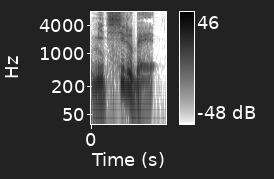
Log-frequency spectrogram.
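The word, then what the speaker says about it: 五稜星: 今回はコナン 100 万ドル道しるべ、あ、五稜郭の五稜に星と書いて道しるべと読むんですね。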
